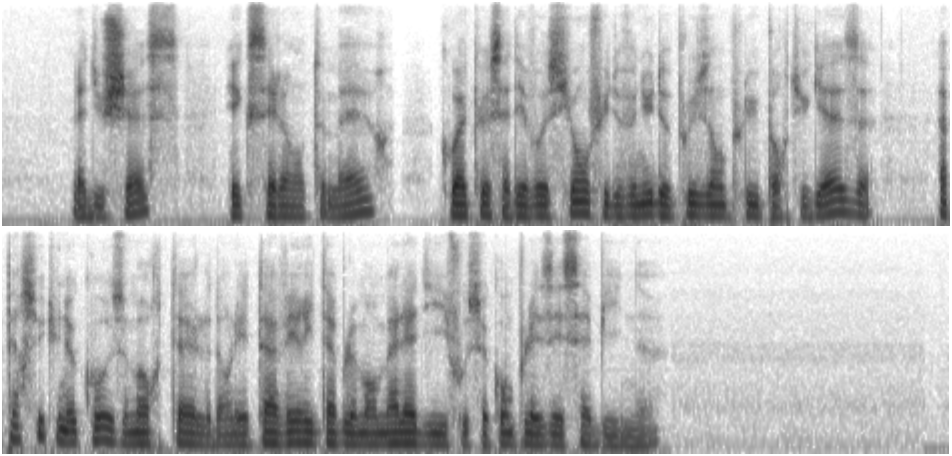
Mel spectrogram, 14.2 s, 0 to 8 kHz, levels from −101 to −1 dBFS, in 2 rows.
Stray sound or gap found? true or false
false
